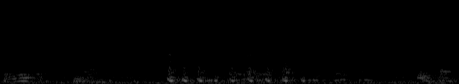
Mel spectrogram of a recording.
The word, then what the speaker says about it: Louvre: about, yeah, I'm gonna go over to the Louvre, and I'm like, it's pronounced Louvre. Are you sure? I think it's the Louvre.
